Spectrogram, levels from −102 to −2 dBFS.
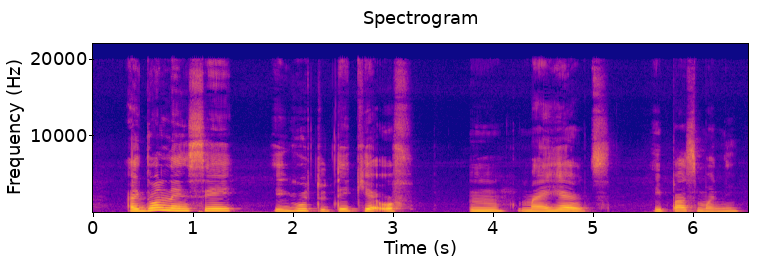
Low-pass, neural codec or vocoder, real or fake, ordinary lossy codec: none; none; real; none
